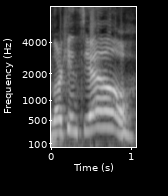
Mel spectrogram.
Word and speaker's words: L'Arc-en-Ciel: And do you know how to pronounce that? L'Arc-en-Ciel!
